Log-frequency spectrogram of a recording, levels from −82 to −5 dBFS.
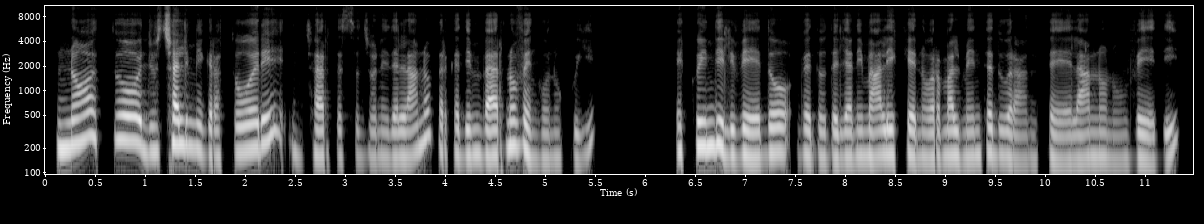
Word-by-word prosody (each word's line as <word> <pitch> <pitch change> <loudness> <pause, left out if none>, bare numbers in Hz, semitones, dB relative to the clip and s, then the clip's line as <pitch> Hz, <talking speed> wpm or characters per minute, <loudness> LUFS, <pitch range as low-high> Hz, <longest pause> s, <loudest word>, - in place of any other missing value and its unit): noto 245 +2 +4
gli 180 -3 -2
uccelli 215 +4 +5
migratori 195 - 0
in 175 -3 -12
certe 165 -1 -3
stagioni 155 0 -12
dell'anno 160 - -1
perché 175 - -6
d'inverno 165 +4 +2
vengono 150 -6 -3
qui 155 +10 -10 0.8
e 185 - -5
quindi 210 0 +4
li 165 - 0
vedo, 165 +2 +1
vedo 160 -1 -4
degli 150 0 -3
animali 160 +1 0
che 165 -1 +1
normalmente 155 +2 -2
durante 145 -2 -6
l'anno 150 +2 -4
non 140 0 -12
vedi, 150 - -2
165 Hz, 130 wpm, -24 LUFS, 155-190 Hz, 0.8 s, uccelli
